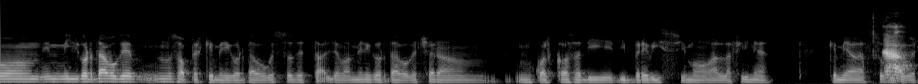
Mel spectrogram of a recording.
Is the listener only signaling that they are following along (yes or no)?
no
